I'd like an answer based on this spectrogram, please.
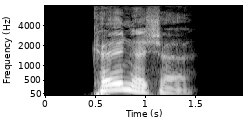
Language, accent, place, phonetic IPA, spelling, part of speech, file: German, Germany, Berlin, [ˈkœlnɪʃə], kölnische, adjective, De-kölnische.ogg
- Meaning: inflection of kölnisch: 1. strong/mixed nominative/accusative feminine singular 2. strong nominative/accusative plural 3. weak nominative all-gender singular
